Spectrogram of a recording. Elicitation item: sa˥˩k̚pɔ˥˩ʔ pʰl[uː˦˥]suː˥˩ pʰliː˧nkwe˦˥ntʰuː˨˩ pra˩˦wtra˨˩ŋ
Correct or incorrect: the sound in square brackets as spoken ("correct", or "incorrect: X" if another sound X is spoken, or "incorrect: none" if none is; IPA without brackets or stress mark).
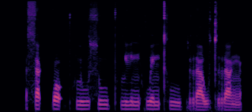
correct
